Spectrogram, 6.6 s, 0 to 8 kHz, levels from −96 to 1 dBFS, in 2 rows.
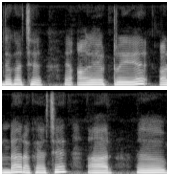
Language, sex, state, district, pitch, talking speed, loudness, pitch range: Bengali, female, Jharkhand, Jamtara, 205 Hz, 80 wpm, -13 LUFS, 195-215 Hz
